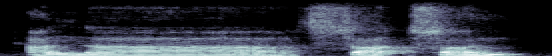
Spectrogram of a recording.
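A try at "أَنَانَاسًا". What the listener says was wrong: So there's two nas here.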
